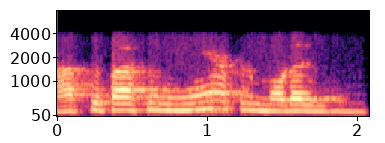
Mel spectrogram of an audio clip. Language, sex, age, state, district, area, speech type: Hindi, male, 45-60, Rajasthan, Karauli, rural, conversation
